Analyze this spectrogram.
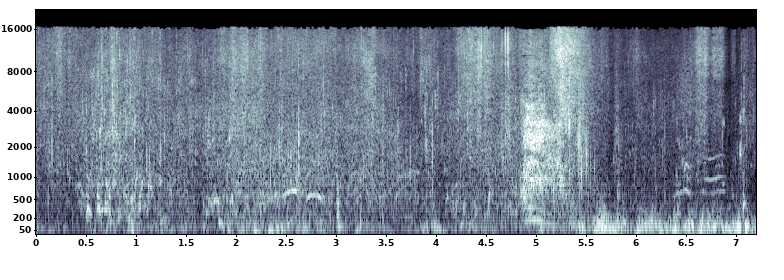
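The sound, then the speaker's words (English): A kayak paddling through a narrow gap between rocks along a coastline, with continuous watery splashing and wind noise that swells in the middle and again toward the end. “We're going to have to lift that paddle vertical to get it away from the rock as we go through.”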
